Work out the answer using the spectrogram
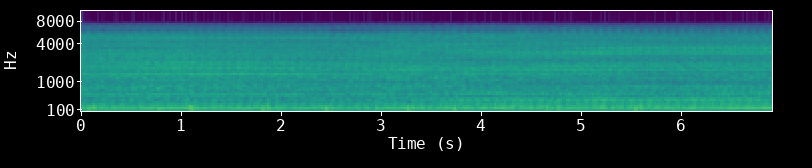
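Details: Atomic 4 inboard gas engine overhauled last summer (new pistons, rings, valve springs, plugs, wires, water pump), run on a test stand for a 17-foot homemade wooden boat; steady, even idle, no knocking or misfire, normal idle.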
